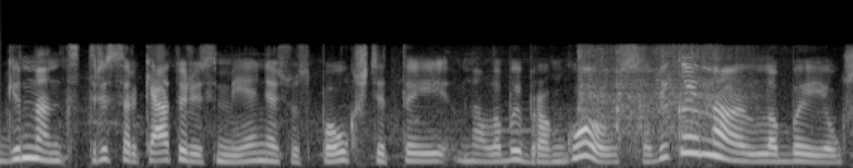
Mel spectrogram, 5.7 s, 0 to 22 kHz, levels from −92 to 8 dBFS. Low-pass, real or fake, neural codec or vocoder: 7.2 kHz; real; none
